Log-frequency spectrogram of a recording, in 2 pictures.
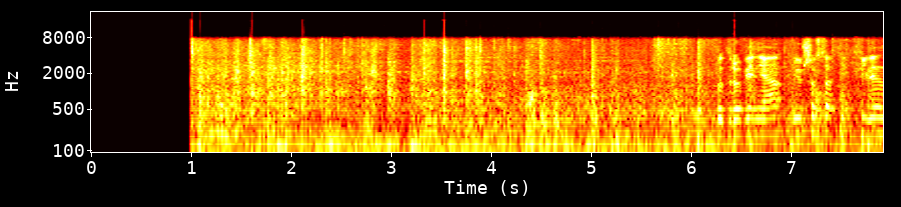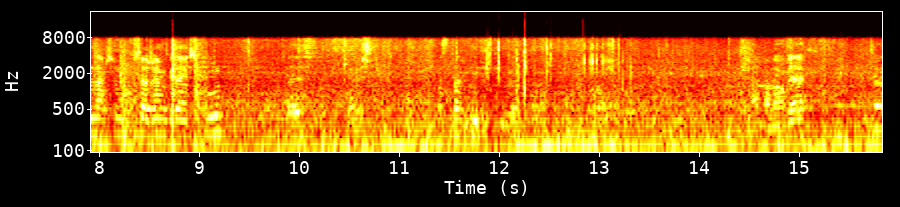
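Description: A train rumbles and rattles along the tracks.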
